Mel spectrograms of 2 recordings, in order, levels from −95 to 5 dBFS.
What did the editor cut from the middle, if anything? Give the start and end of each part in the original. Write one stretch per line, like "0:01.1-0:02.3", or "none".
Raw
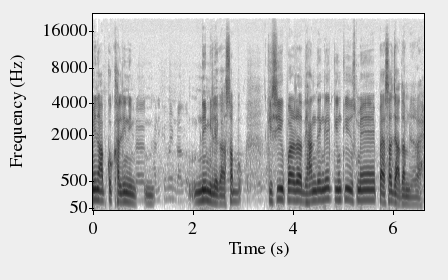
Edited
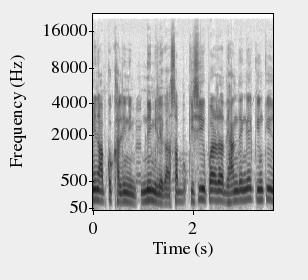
0:00.9-0:02.0
0:03.0-0:03.5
